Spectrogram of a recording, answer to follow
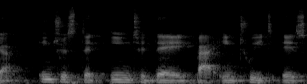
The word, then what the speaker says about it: Intuit: Now, this website is called Intweet.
